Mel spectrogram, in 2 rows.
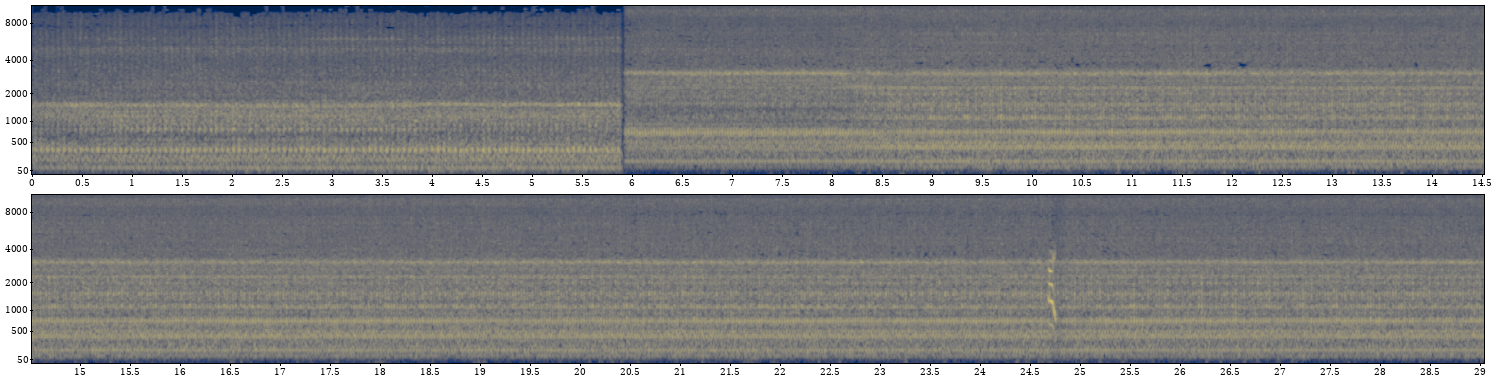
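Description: Toyota 4Runner's 3.4-litre Four Cam 24 V6 idling steadily during a combustion leak test for a blown head gasket. A single brief click near the end.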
